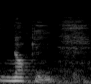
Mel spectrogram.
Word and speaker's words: gnocchi: sister called me and told me about this gnocchi that she had made up um spelled g-n-o something something looks like gnocchi but it's pronounced knocking and it is like a potato pasta why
